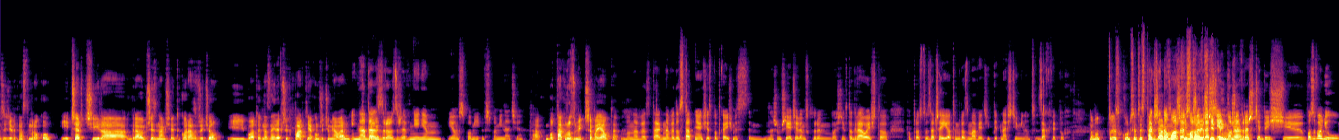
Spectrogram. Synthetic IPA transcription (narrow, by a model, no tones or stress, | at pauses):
nsɛd͡ʑevʲjet̪nast̪ɘmɾɔkuit͡ʂɛɾt͡ɕilaɡɾawɛmpʂɘznamɕɛt̪ɘlkɔɾazvʐɘt͡ɕuibɘwat̪ɔjɛd̪naznajlɛpʂɘxpaɾt̪ʲijakɔ̃w̃vʐɘt͡ɕumʲjawɛminad̪alzɾɔzʐɛvɲeɲɛmjɔ̃w̃fspɔmʲifspɔmʲinat͡ɕɛt̪akbɔt̪akɾɔzumʲjet͡ɕtʂɛbajawt̪ɛbɔnavɛt̪ːaknavɛt̪ɔst̪at̪ɲɔjakɕɛspɔt̪kalʲiɕmɘst̪ɘmnaʂɘmpʂɨjat͡ɕɛlɛmsk̚t̪uɾɘmvwaɕɲɛft̪ɔɡɾawɛɕt̪ɔpɔpɾɔst̪uzat͡ʂɛlʲiɔt̪ɘmɾɔzmavʲjat͡ɕipʲjɛt̪naɕt͡ɕɛmʲinud̪zaxfɘt̪uf | nɔbɔt̪ːɔjɛst̪̚kuɾt͡ʂɛt̪ɔjɛst̪ːaɡɡʐɛaɾnɔmɔʐɛmɔʐɔɛɾvɾɛɲɛt͡ɕɛɛmɔʐɛvɾɛʂt͡ɕɛbɘɕpɔzvɔlʲiw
